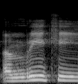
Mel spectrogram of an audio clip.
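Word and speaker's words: أمريكي: the nationality hello auntie Amriki yeah please note here that when we are pronouncing it and with a yeah sound and Mbeki are you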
